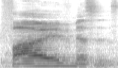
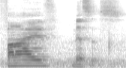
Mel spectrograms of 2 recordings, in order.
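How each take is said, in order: First: It is said in a Dracula impression voice. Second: It is said in his normal voice.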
